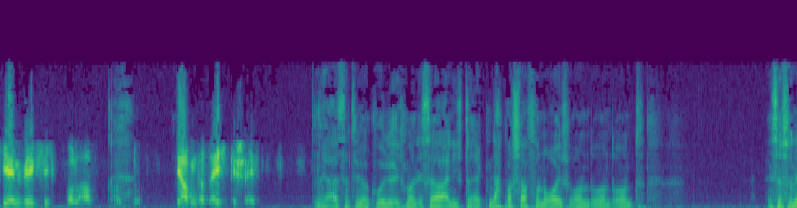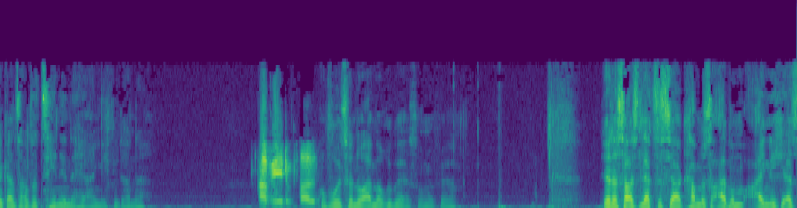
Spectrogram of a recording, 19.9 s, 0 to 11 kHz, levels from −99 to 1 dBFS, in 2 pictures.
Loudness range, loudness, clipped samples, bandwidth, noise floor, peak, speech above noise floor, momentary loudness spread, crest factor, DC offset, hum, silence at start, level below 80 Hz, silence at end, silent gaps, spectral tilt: 11 LU; -24 LUFS; under 0.1%; 8 kHz; -62 dBFS; -4 dBFS; 35 dB; 24 LU; 24 dB; under 0.1%; none; 0.05 s; -50 dBFS; 0 s; none; -3.5 dB/octave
